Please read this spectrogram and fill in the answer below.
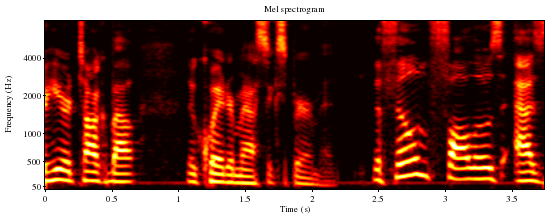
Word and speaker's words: Quatermass: Professor Quatermass is like the main character of this movie, so you obviously know how to pronounce it. So it is Quatermass Experiment.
